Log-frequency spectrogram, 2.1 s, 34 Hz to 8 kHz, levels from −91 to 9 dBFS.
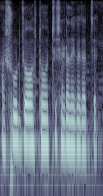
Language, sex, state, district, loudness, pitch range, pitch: Bengali, male, Tripura, West Tripura, -17 LUFS, 140-150 Hz, 145 Hz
